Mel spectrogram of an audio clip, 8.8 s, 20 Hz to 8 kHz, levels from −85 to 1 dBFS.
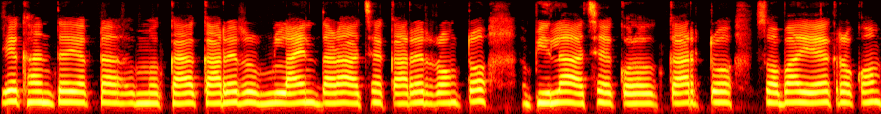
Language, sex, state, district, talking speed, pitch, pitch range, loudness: Bengali, female, West Bengal, Purulia, 125 wpm, 230 Hz, 220-235 Hz, -15 LUFS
